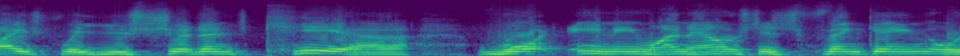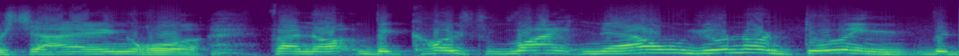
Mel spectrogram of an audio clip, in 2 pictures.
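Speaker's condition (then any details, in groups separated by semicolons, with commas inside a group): Cerebral palsy; speech impediment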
